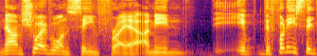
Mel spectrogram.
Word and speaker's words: Freja: Um, but they were calling her Friezia. Friezia. I'm like, what? Friezia. Anyway, it's Freya.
